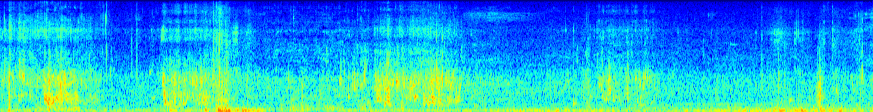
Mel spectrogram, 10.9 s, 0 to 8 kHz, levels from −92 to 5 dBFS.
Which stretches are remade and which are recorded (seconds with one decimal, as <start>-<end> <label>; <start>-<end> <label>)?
0.0-0.4 recorded; 0.4-1.0 remade; 1.0-3.3 recorded; 3.3-4.3 remade; 4.3-10.9 recorded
